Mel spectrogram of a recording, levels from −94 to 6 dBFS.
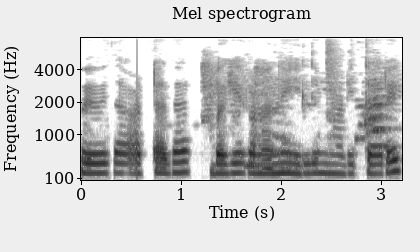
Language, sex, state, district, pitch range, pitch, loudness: Kannada, female, Karnataka, Dharwad, 195-205 Hz, 200 Hz, -17 LUFS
